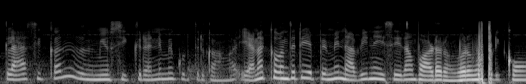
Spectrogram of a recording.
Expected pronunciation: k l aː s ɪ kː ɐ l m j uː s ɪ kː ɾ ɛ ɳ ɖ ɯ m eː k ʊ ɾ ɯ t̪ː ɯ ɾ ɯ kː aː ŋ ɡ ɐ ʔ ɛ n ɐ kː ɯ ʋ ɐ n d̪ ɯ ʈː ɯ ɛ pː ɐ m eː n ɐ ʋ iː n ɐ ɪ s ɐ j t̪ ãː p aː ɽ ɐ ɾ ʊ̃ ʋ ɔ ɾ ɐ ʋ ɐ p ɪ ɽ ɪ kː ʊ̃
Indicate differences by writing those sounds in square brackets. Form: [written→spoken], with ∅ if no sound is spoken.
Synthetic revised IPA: k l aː s ɪ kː ɐ l m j uː s ɪ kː ɾ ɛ ɳ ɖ ɯ m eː k ʊ [ɾ→ɽ] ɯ t̪ː ɯ ɾ ɯ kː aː ŋ ɡ ɐ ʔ ɛ n ɐ kː ɯ ʋ ɐ n d̪ ɯ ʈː ɯ ɛ pː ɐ m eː n ɐ ʋ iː n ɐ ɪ s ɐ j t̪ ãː p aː ɽ ɐ ɾ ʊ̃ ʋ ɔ ɾ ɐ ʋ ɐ p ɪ ɽ ɪ kː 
